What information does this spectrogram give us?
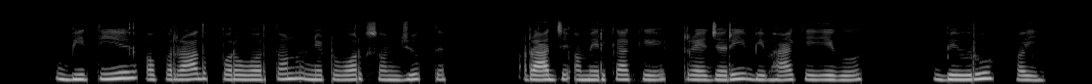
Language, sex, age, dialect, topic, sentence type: Magahi, female, 36-40, Southern, banking, statement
